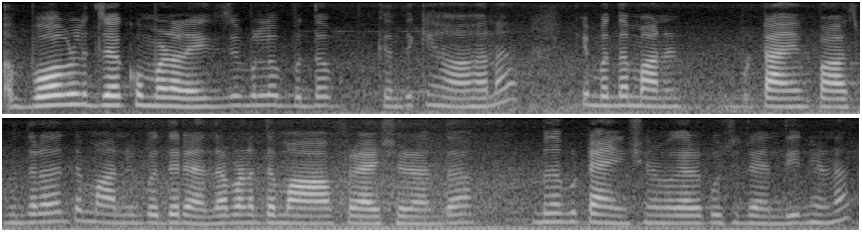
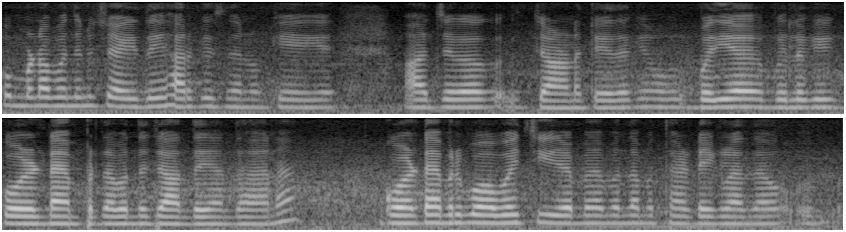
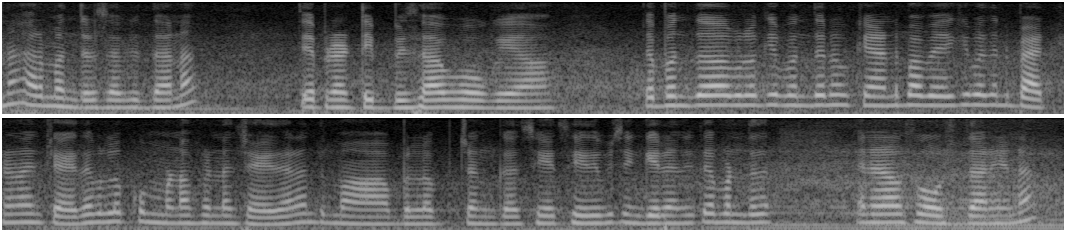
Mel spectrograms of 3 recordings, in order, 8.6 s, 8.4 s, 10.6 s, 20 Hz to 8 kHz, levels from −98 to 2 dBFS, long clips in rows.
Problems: constant background noise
